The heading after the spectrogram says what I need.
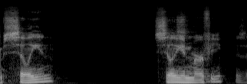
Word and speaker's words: Cillian: love peaky blonders bro it's pronounced Killian oh I'm a fan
